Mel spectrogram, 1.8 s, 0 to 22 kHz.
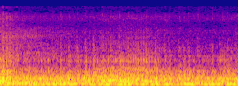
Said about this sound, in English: Fantastic deep rumble of these machines, the Junior Classic 350cc machines for this Vintage Motorcycle Club Isle of Man section contest.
